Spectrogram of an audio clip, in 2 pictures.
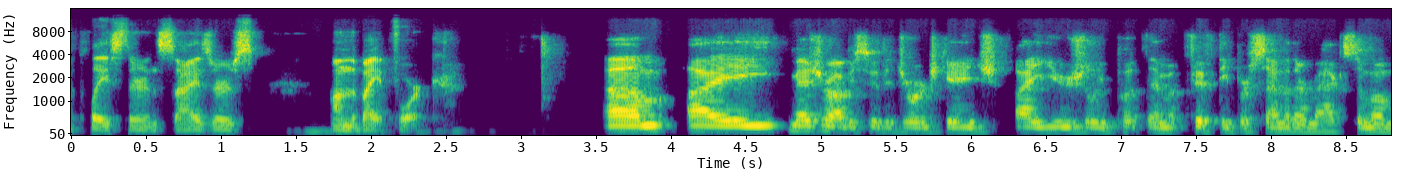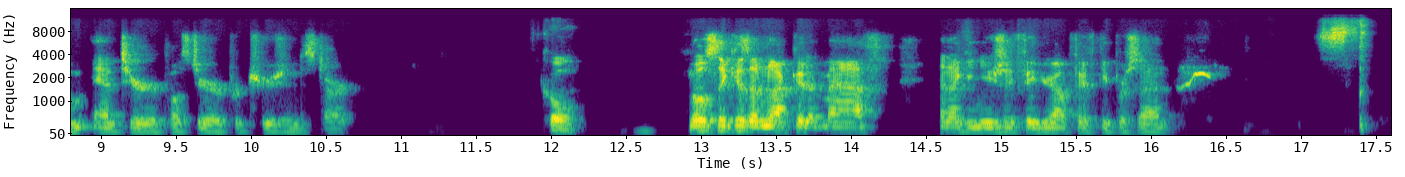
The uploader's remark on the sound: This live interactive webinar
